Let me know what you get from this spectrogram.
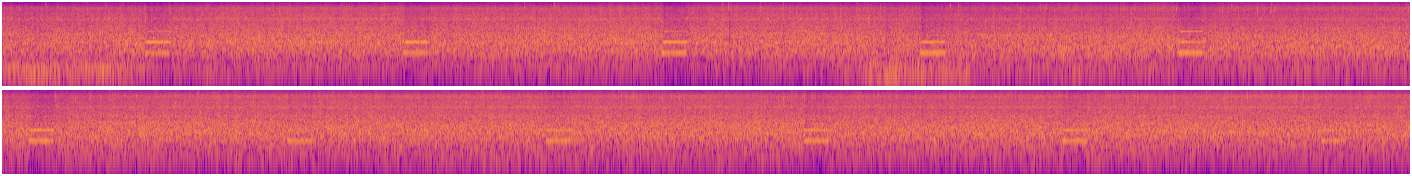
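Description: Heavy downpour of rain, a steady loud hiss. A short beep recurs about every two and a half seconds.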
